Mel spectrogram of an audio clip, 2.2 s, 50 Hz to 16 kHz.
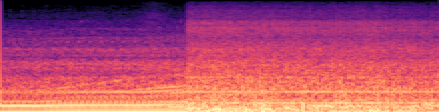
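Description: A Yamaha R6 motorcycle with a very loud aftermarket exhaust holds a steady, buzzing idle, then abruptly revs up to a harsh, rasping high-rpm roar that stays loud and close.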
